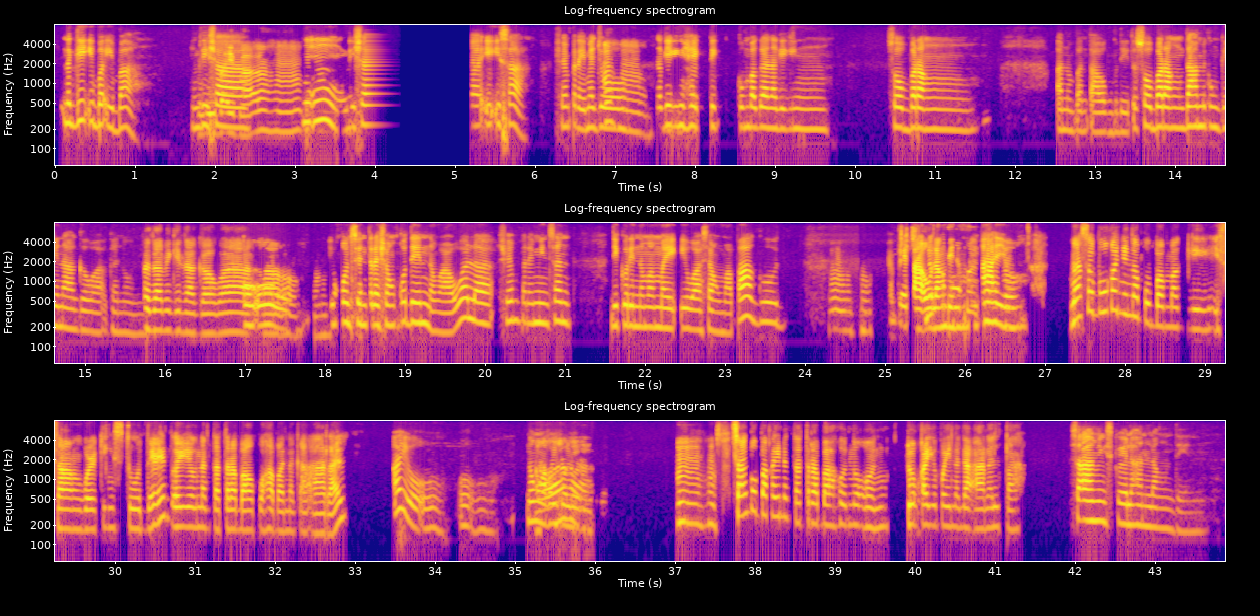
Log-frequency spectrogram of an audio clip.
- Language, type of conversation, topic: Filipino, unstructured, Paano ka pipili sa pagitan ng pag-aaral sa umaga at pag-aaral sa gabi?
- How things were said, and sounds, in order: static; tapping; other background noise; distorted speech; horn; tongue click; tsk; other noise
